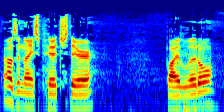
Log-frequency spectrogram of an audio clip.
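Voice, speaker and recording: A man's voice: mid-range voice, fairly even intonation, unhurried, fairly bright tone, clear, resonant tone, dry recording. Male baseball announcer with a Boston accent. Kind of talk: live sports commentary with casual banter.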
